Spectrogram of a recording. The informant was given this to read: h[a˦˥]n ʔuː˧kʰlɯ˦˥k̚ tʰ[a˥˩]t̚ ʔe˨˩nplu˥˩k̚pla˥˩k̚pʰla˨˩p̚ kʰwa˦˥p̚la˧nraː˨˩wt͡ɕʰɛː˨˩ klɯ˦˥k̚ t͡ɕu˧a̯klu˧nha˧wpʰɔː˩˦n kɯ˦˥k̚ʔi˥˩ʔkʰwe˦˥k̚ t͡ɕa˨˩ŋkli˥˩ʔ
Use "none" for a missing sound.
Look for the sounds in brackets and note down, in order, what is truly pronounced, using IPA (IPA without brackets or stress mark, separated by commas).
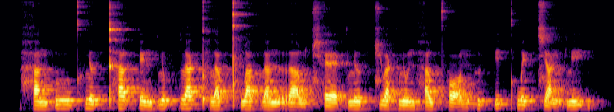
a˩˦, a˦˥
